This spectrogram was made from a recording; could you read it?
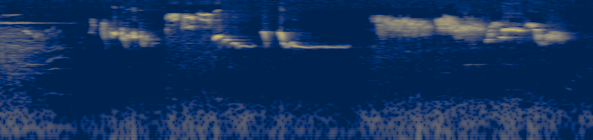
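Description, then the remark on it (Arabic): Small caged birds chirp and twitter in quick, high bursts, several calls overlapping, with a faint low rumble underneath and no voices. “وبعد ذلك جلس الأستاذ حاتم مع طلابه بالقرب من أقفاص العصافير، وأخذوا يتجاذبون أطراف الحديد.”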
